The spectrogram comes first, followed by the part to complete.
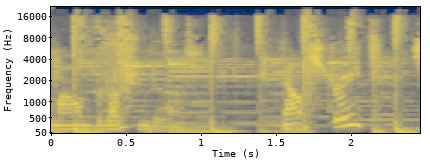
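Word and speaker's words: Straith: So straight slate. So I'm kind of straight. My last name is Straight. It's spelled just like the word S R A I T H.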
